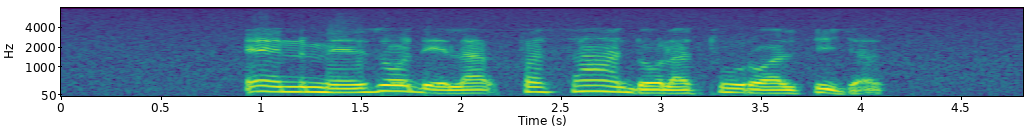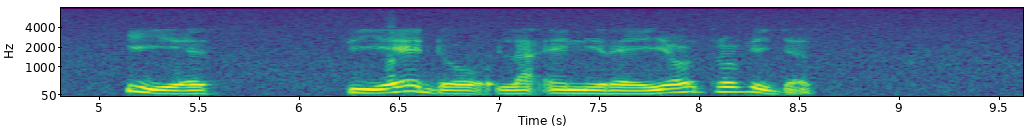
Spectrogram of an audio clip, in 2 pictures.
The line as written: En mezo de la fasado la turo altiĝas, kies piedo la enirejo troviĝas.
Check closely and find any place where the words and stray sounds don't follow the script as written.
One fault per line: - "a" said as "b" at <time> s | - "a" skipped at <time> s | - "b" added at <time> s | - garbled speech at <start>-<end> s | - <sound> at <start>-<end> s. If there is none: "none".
none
